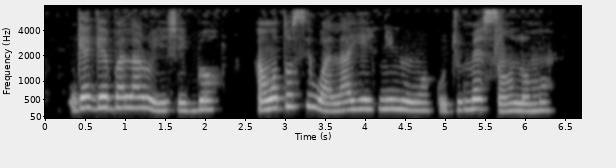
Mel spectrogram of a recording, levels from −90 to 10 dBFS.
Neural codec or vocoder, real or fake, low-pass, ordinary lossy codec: none; real; 7.2 kHz; MP3, 64 kbps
